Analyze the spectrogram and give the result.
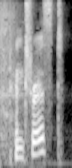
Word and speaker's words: Pinterest: Is that how you pronounce it? Pinterest? – Yes. – Okay, so... – like Dr. Pinter.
